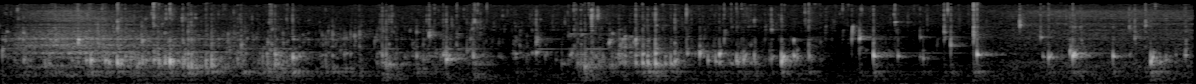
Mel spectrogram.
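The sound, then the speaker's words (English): Brewed tea being poured from a second brewing, a soft, uneven trickle of liquid broken by light drips and splashes, fairly quiet, with no one speaking. “I have to pour the other one too, otherwise.”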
